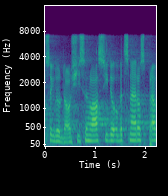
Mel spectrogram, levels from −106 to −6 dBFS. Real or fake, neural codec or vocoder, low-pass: real; none; 7.2 kHz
